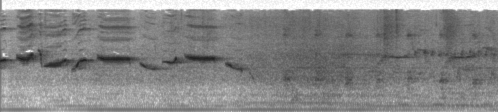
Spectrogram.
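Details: A caged Hwamei with a good voice and fanned tail sings a short phrase of loud, slurred, wavering whistles lasting about two seconds, then falls quiet against a droning hum.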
